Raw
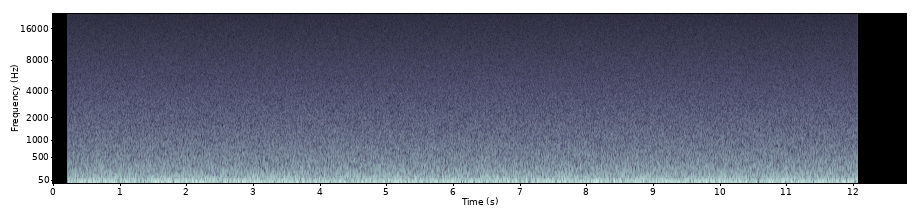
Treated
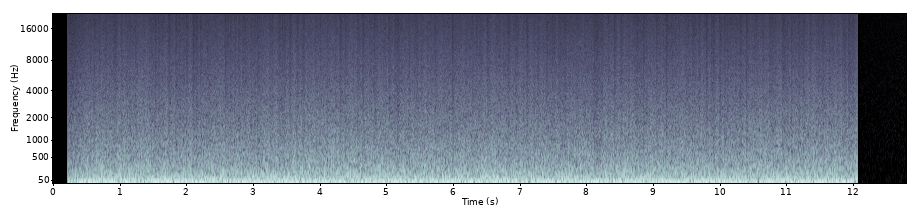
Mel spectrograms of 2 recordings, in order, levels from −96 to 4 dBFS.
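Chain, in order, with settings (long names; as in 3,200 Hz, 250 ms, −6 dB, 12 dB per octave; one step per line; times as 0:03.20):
automatic gain control gain up to 9.5 dB
brickwall limiter −9 dBFS, peak gain reduction 6.5 dB
level +2 dB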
